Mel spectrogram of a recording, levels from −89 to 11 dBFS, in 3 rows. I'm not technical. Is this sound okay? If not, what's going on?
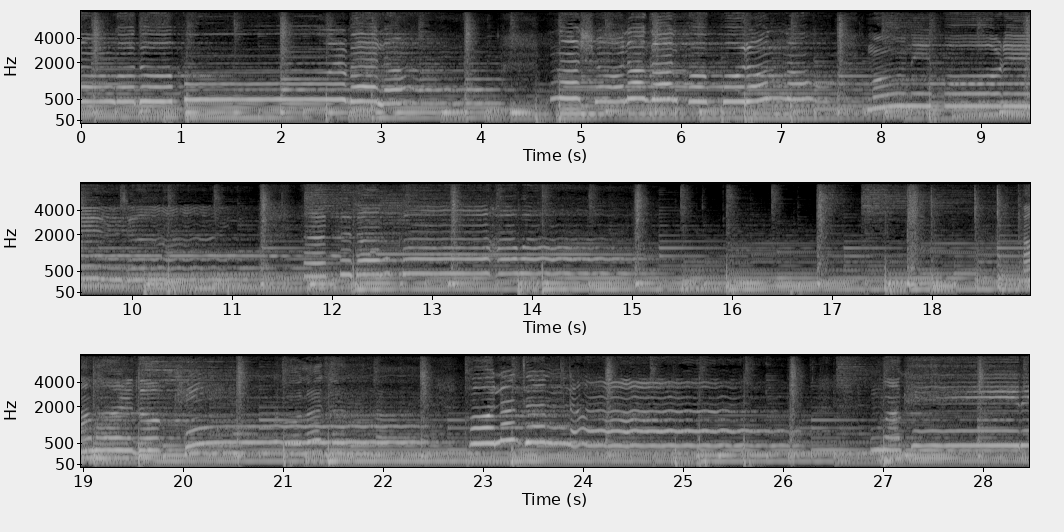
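Yes, nothing stood out on listening; it sounds like ordinary audio that went through a call's microphone processing, which trims the very deepest bass and the highest treble as a normal part of how calls work.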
